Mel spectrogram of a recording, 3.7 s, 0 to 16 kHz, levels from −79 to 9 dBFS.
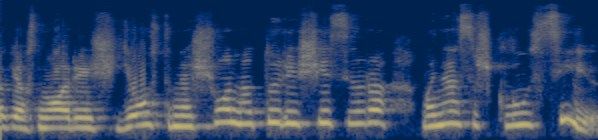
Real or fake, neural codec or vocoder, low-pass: real; none; 14.4 kHz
